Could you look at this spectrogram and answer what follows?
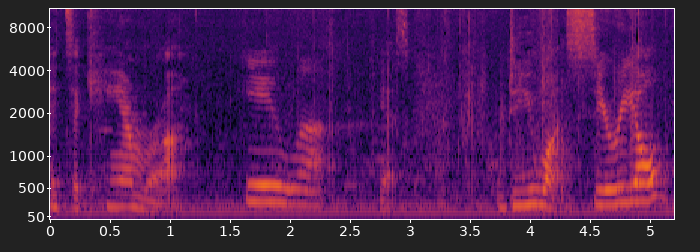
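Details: Adult woman (mother) speaking to a child; typical adult speech.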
